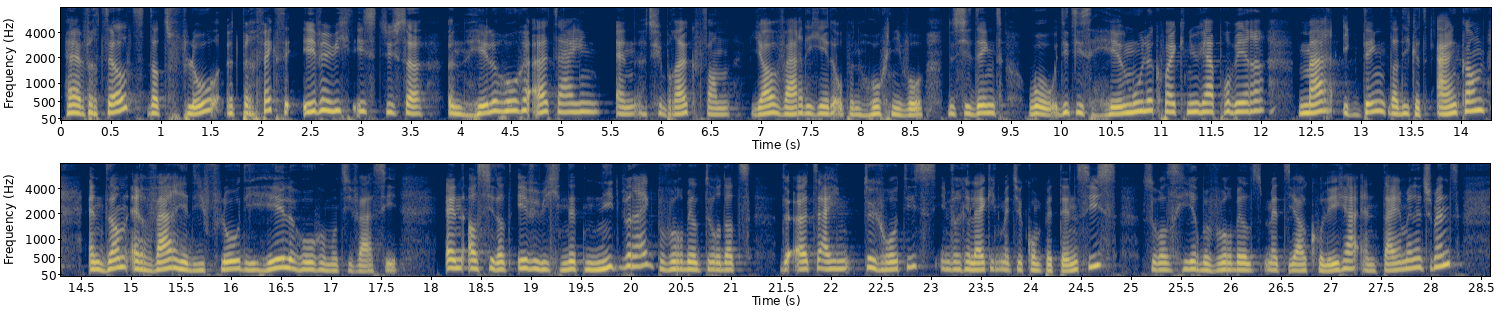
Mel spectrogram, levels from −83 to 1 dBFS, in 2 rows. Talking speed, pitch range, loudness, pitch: 175 wpm, 180-225 Hz, -19 LUFS, 195 Hz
